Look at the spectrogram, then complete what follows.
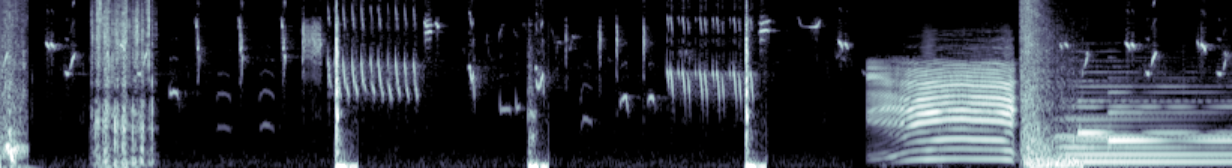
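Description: Birds chirping over near quiet, with a few sharp knocks, then a long low cow moo about six seconds in. Background music comes back in about a second after the moo.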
